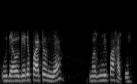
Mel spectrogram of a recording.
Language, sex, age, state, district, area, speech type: Marathi, female, 60+, Maharashtra, Nagpur, urban, conversation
